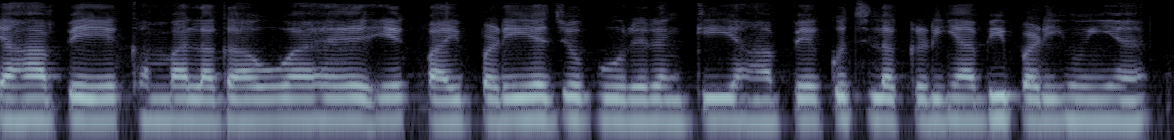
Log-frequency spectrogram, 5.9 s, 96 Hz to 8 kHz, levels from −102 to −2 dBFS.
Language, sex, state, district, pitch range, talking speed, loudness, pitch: Hindi, female, Uttar Pradesh, Etah, 175-180 Hz, 235 wpm, -39 LUFS, 175 Hz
